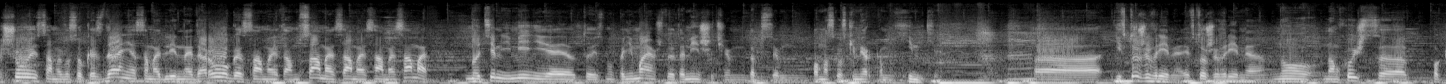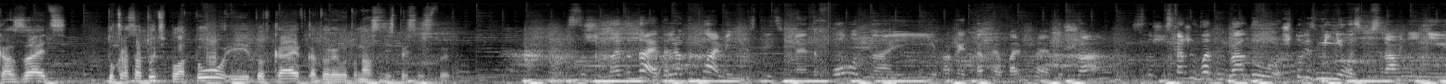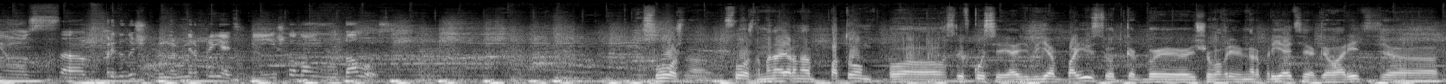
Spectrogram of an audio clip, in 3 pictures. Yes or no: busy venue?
yes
